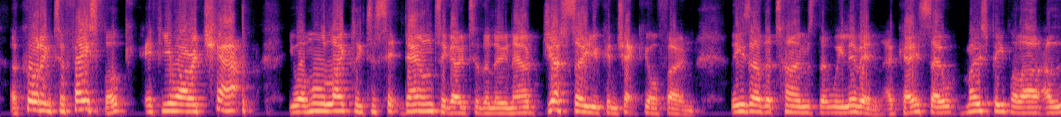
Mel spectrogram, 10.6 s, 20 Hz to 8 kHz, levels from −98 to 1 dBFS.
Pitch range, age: 120-160 Hz, 40-59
